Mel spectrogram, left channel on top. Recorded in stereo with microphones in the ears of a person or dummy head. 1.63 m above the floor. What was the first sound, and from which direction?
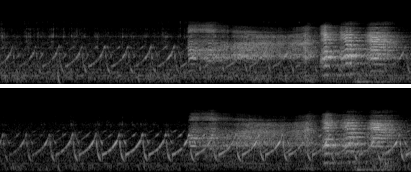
Laughter, 80° left.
